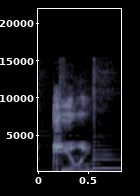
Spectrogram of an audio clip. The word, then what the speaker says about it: Keeling: You guys be blessed, and if you're looking to find me, you can find me on Facebook, Sasha Keeling. The last name is spelled K-E-E-L-I-N-G.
